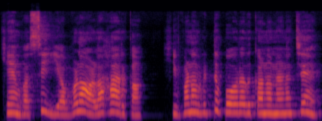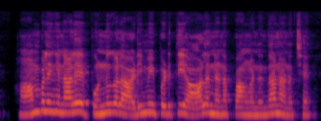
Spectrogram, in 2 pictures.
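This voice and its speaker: A woman voicing a brave young wife, soft and introspective as she reflects on her love. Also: fairly high pitch, moderate pace, lightly acted. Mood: reflective.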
